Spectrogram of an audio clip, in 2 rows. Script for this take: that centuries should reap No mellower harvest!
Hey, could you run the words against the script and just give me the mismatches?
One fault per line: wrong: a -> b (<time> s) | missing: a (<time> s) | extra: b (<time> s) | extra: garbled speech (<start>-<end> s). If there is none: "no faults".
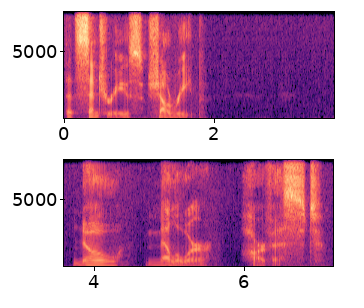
wrong: should -> shall (1.1 s)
